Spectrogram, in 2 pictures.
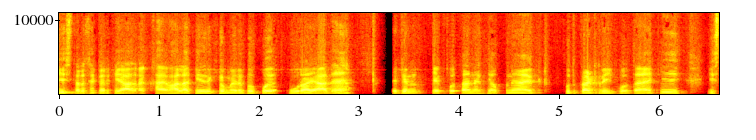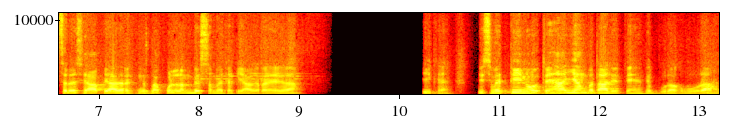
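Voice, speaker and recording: A man speaks at a medium pitch as a coaching teacher. He explains practice questions informally, step by step. He often repeats his points and drops English terms into his explanations. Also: a little mellow. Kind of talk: informal exam-prep lesson, working through questions.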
